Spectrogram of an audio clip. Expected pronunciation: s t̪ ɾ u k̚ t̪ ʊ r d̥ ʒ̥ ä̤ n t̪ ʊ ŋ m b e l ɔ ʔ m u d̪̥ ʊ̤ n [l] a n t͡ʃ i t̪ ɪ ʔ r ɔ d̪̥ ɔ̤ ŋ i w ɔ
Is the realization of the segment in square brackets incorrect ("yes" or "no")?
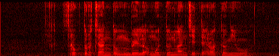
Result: no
